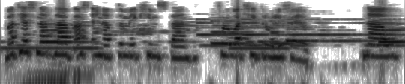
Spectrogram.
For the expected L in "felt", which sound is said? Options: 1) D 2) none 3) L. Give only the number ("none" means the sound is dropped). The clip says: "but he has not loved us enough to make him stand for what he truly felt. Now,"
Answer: 3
